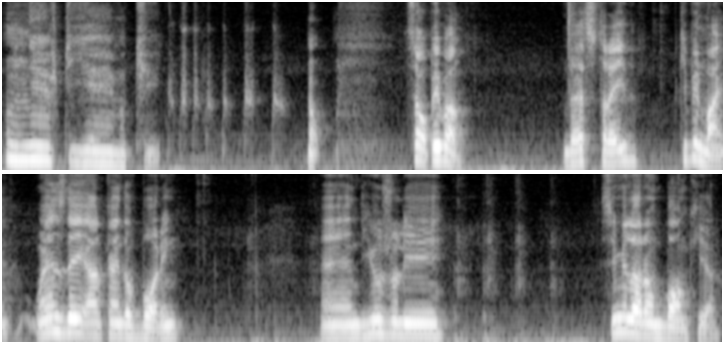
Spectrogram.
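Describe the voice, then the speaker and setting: A man's voice: fairly high pitch, takes it slowly, pauses often, a little mellow. A man from Romania with a Romanian accent, hosting casual live trading commentary in an informal, self-deprecating way, often asking and answering his own questions. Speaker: host, crypto trader.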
